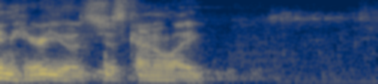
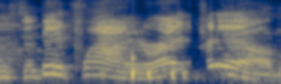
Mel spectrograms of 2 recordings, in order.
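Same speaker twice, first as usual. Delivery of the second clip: vintage radio play-by-play voice; old baseball announcer; 6 semitones higher than usual. Retold or imitated. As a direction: call it like a forties ballgame broadcast. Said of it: "like, forties baseball".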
